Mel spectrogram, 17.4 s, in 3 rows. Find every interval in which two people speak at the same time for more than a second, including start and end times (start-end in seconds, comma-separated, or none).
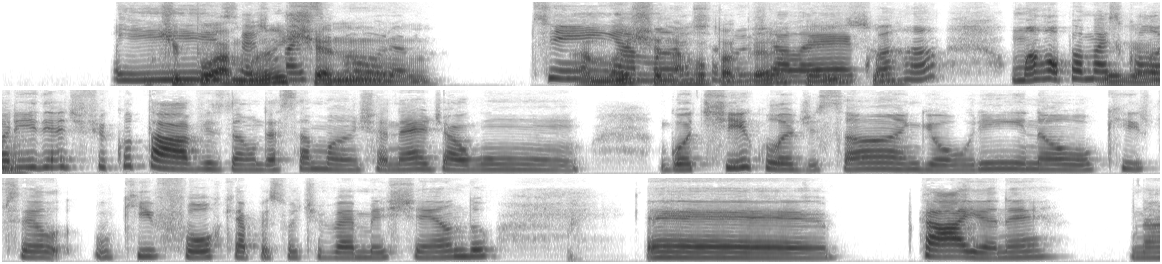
0.8-2.1, 2.8-4.4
